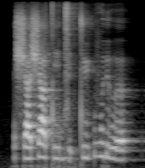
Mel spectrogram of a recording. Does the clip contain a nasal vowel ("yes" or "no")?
no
